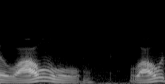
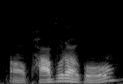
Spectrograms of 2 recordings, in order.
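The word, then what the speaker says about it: וָו: 문법을 설명하시는 분도 계셨는데 바브라고 여기서는 발음을 하겠고 소리값은 W로 표시가 되는데 이제 독일어의 W가 이제 이 V 발음이 나죠. V 이제 영어로 하면 V의 발음이 나는데 저는 이 밥으로 읽어보도록 하겠습니다. 이것을 자 일곱 번째는 자인입니다.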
